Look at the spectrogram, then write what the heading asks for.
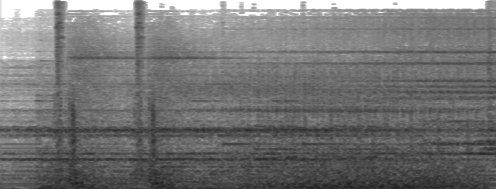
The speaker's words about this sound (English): And so then the door opens.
